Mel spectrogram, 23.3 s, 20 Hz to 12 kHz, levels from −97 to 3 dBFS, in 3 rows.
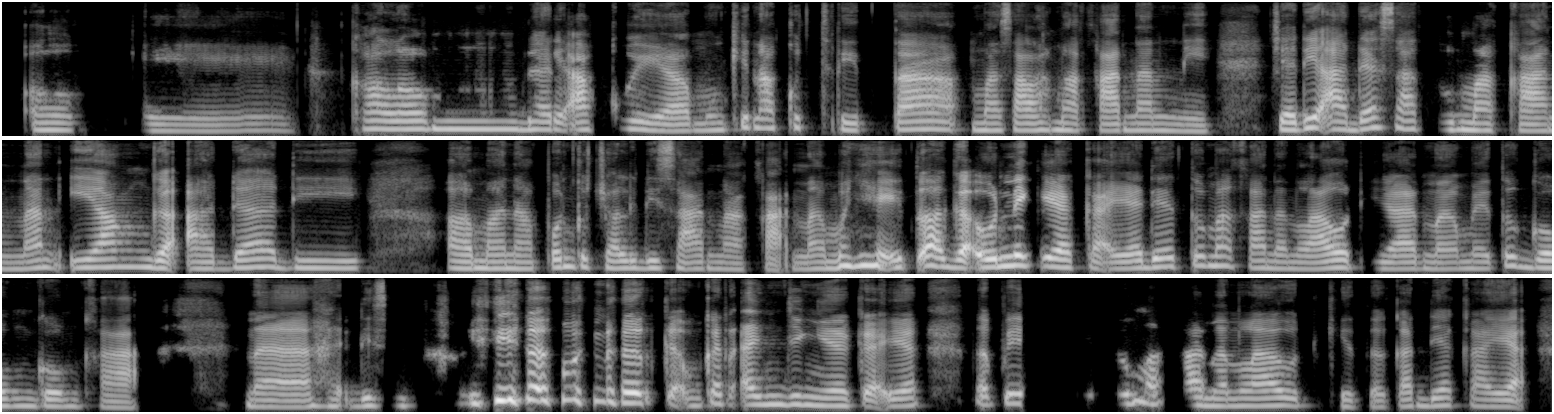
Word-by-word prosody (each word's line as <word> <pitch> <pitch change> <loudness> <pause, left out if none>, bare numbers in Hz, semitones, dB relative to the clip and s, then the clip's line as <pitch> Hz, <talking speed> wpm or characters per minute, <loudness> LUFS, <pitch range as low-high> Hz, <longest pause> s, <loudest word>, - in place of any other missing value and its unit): Oke. 180 -2 -8 1.0
Kalau 205 -1 +1 0.6
dari 195 -1 -2
aku 195 0 -2 0.2
ya, 165 - 0 0.2
mungkin 185 +8 -5
aku 240 +2 -7
cerita 180 -2 -5 0.4
masalah 175 +1 0
makanan 170 +1 -1
nih, 155 -1 -7 0.4
jadi 190 +5 +3
ada 195 +2 0
satu 205 -3 -5 0.2
makanan 165 +1 -1 0.2
yang 205 +1 +3 0.2
gak 185 - +3
ada 165 +3 -3 0.2
di, 185 - -5 0.7
eee, 170 -1 +1
manapun 170 +3 -2
kecuali 180 -4 -2
di 185 - -3
sana 160 0 -3
Kak, - - 0
namanya 230 +10 +3
itu 200 - -1
agak 210 -3 +6
unik 240 +3 +8
ya 200 - +8
Kak - - 0
ya, 175 - +2
dia 210 - +2
itu 240 - -6
makanan 185 -7 -5
laut 180 +4 +3 0.2
ya, - - -2 0.2
namanya 165 +1 -6
itu 235 - -2
gonggong 180 -2 -1
Kak. 145 -2 -3 0.6
Nah 165 -1 +2 0.3
dis 190 0 -3 0.5
iya 320 +6 +9 0.2
bener 290 -4 +5
Kak - - -1
bukan 230 +3 -2
anjing 215 0 0
ya 190 - +3
Kak - - +2
ya, 185 - +2 0.3
tapi 485 - -3 0.4
itu 465 +1 -9
makanan 195 -4 -3
laut 185 0 0 0.2
gitu, 165 -1 -12
kan 175 - -4
dia 195 +1 -3
kayak, 170 -2 -2
185 Hz, 150 wpm, -22 LUFS, 170-205 Hz, 1.0 s, iya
